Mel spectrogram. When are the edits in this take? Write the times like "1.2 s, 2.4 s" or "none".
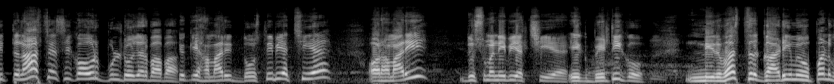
1.8 s, 5.6 s

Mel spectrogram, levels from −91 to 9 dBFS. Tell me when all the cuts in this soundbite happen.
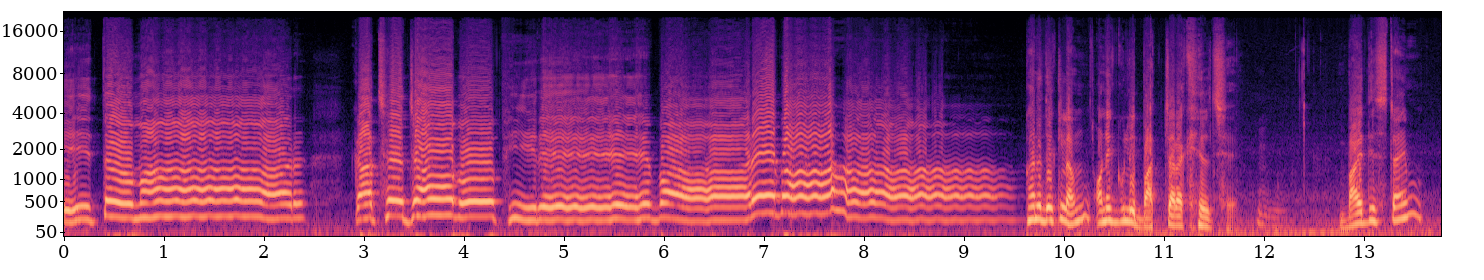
9.6 s

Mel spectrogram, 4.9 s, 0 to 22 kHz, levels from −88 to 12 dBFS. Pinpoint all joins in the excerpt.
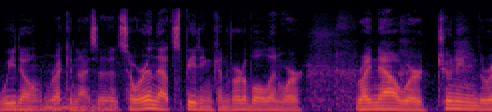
1.2 s

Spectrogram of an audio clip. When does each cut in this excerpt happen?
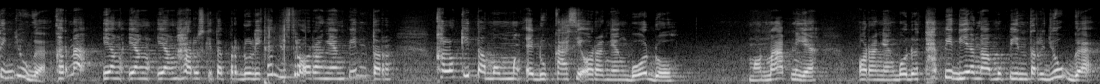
none

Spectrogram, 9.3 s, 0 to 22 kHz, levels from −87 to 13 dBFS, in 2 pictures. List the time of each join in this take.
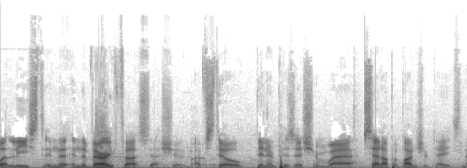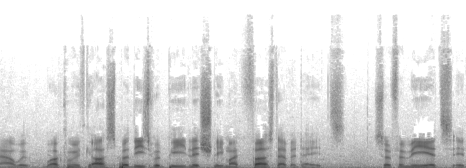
1.8 s

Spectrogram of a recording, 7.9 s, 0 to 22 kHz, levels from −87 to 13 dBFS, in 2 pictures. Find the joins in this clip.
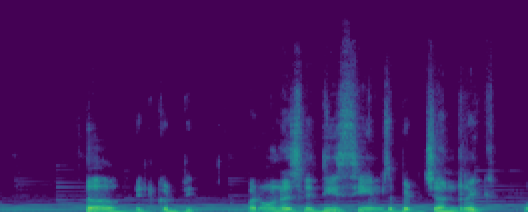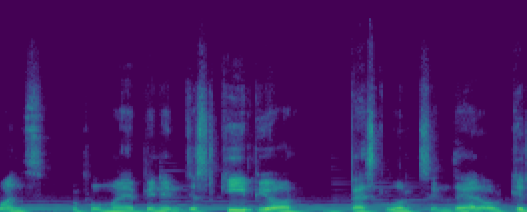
1.6 s, 4.3 s

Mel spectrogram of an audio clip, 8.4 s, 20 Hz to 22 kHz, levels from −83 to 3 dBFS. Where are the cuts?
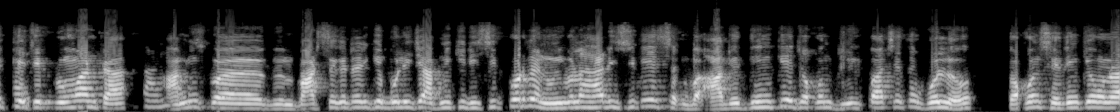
4.8 s

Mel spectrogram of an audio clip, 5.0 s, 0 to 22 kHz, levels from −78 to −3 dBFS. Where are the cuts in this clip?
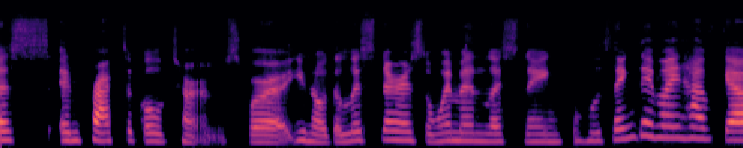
none

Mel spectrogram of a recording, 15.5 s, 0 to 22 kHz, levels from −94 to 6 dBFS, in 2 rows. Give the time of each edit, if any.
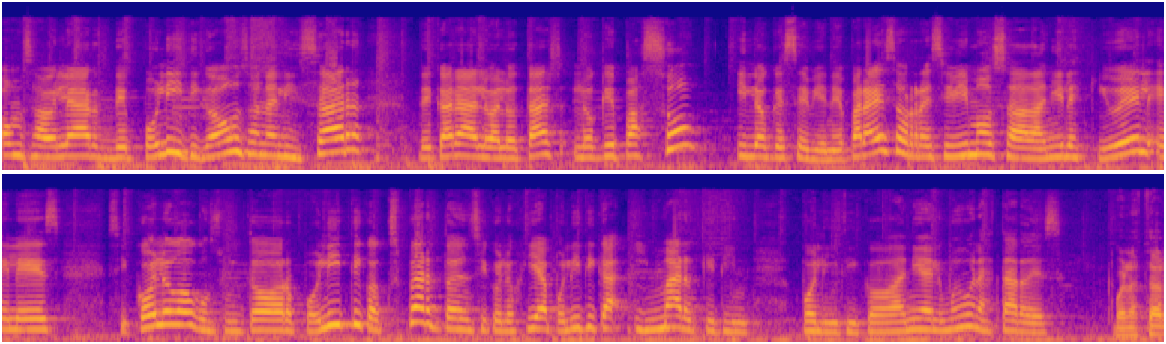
none

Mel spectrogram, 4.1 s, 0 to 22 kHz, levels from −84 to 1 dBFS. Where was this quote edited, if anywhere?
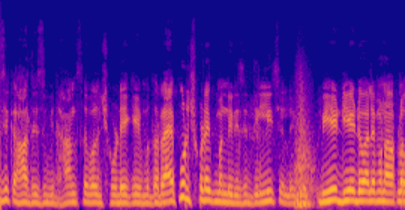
3.1 s

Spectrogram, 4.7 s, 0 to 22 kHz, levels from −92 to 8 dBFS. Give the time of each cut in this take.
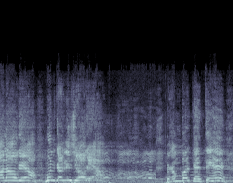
3.1 s

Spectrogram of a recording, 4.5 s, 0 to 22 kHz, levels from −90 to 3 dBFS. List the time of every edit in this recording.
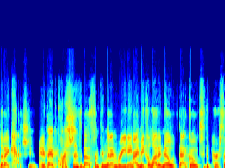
0.8 s, 2.6 s, 3.6 s

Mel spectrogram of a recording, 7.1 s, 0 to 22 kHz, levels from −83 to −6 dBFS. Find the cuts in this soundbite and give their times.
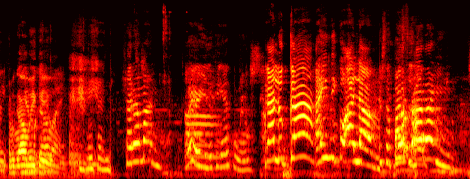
1.6 s, 4.0 s, 5.7 s

